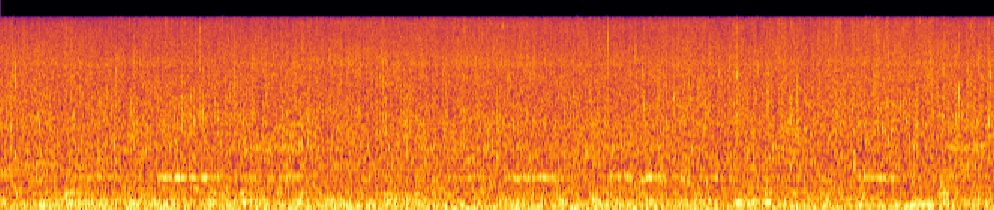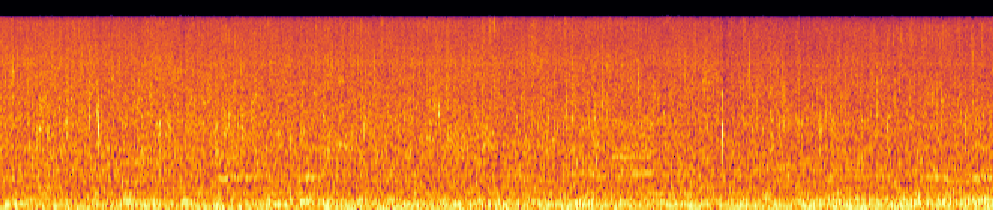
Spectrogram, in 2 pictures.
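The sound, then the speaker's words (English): Water splashes continuously in a public fountain near a skating area, a dense, even, hissing patter of falling droplets that holds at a constant loudness throughout. “Kind of a cool sound here. Let's check it out. We'll walk around it. Maybe you get like a three-dimensional sound or something. We'll walk all around this fountain.”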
